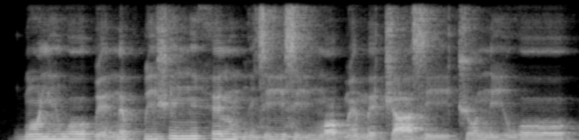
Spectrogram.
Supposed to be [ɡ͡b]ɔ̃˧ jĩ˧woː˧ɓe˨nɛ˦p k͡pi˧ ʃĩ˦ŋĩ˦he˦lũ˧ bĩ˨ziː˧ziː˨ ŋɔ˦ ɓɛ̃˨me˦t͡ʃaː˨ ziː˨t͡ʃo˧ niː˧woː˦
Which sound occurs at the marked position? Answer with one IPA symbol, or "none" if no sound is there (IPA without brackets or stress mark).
ɡ͡b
